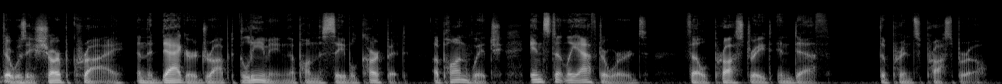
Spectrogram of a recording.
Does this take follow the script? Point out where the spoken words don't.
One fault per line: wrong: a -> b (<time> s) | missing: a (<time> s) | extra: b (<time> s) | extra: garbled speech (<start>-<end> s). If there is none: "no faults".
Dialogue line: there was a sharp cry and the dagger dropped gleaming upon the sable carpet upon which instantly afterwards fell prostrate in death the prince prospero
no faults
